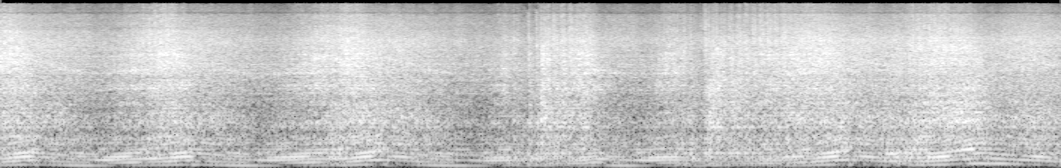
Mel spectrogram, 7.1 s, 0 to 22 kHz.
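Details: Nissan Z31 project after fuel tank install, fuel pump at 9 volts, earlier no spark until a connector was replugged: revs rise and sag unevenly, pitch wobbling and stumbling; runs rough, cause not confirmed.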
